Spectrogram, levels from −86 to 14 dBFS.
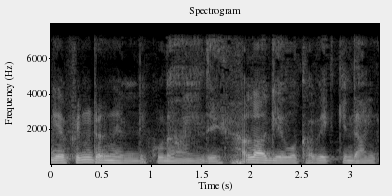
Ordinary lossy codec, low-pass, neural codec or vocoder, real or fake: none; 7.2 kHz; codec, 16 kHz, 1.1 kbps, Voila-Tokenizer; fake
